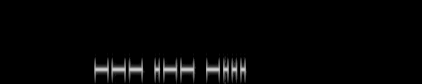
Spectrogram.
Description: Morse code, heard as a keyed tone, about 28 wpm, 700 Hz. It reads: OWB
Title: USA Call Sign Postfixes - 3 Letters 28wpm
